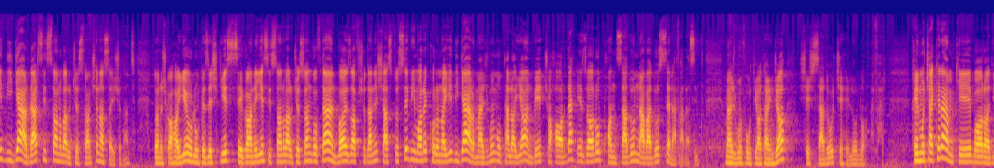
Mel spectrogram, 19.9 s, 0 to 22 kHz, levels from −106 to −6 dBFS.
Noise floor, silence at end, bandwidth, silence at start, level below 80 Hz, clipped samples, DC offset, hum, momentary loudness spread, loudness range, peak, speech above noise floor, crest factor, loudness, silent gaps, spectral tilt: -50 dBFS; 0 s; 12 kHz; 0 s; -56 dBFS; under 0.1%; under 0.1%; none; 13 LU; 4 LU; -6 dBFS; 29 dB; 16 dB; -22 LUFS; none; -6 dB/octave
